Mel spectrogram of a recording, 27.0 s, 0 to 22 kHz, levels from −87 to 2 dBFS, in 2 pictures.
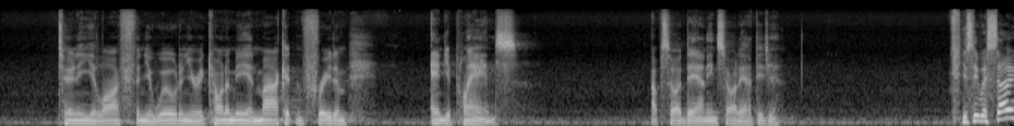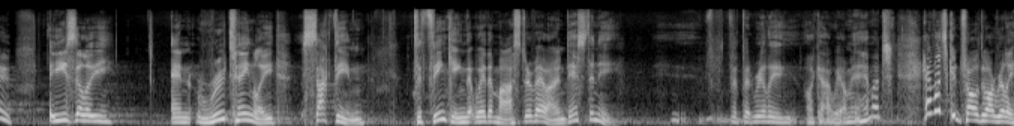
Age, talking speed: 50-69, 125 wpm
